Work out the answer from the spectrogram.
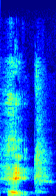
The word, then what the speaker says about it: Haeck: my full name uh my name is hake hey yes I got it right yep very simple it rhymes with cake and that is uh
